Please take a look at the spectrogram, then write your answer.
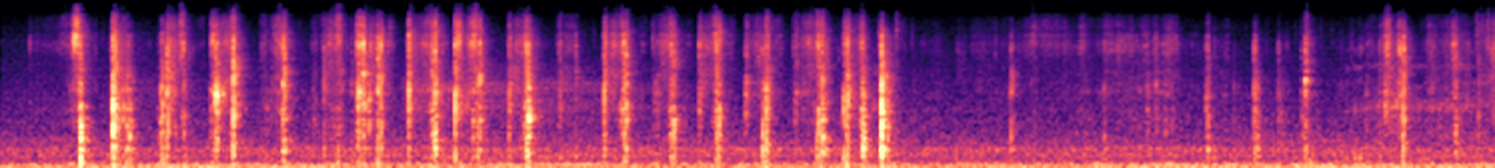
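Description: Tarot cards being shuffled by hand, a run of quick crisp riffling bursts in an uneven rhythm, close and fairly quiet, easing into sparser slaps toward the end.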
